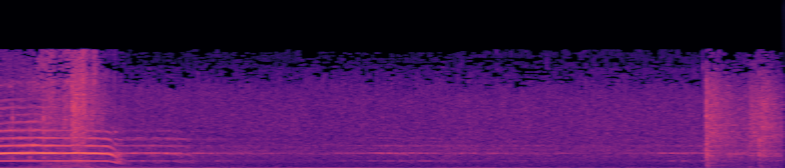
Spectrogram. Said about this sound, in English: Yes, let's listen to a little bit of this. And yes, there are screams, but it's still kind of very relatable.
